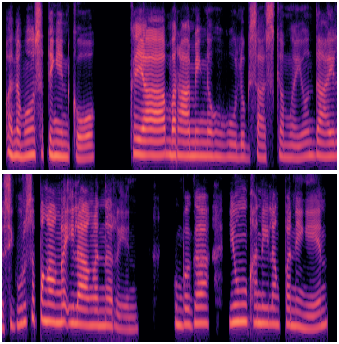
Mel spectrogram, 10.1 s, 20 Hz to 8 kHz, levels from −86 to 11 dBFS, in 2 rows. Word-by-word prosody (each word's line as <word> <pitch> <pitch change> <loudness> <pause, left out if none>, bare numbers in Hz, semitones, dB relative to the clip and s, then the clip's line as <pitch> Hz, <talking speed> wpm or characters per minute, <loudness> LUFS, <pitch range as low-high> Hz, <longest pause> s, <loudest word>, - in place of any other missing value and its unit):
Alam 200 -4 0
mo 195 - 0
sa 220 +1 +3
tingin 195 -3 +1
ko, 165 +2 -2 0.5
kaya 210 -3 +5
maraming 195 -2 +1
nahuhulog 180 -2 -7
sa 175 0 0
scam 175 -1 0
ngayon 185 +4 -8
dahil 190 -1 -2
siguro 240 +4 -1
sa 315 0 0
pangangailangan 255 -5 +3
na 225 -1 -2
rin. 180 -3 -12 0.5
Kumbaga 250 +1 -2 0.2
yung 280 +1 +1
kanilang 255 -2 -2
paningin, 220 -2 -4
210 Hz, 125 wpm, -21 LUFS, 190-245 Hz, 0.5 s, kaya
